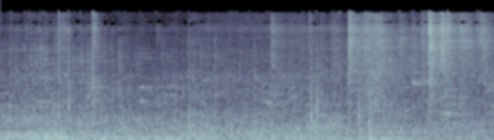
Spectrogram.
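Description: Busy indoor ambience: indistinct background voices over a steady low rumble, with a few brief bursts of hiss in the second half.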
